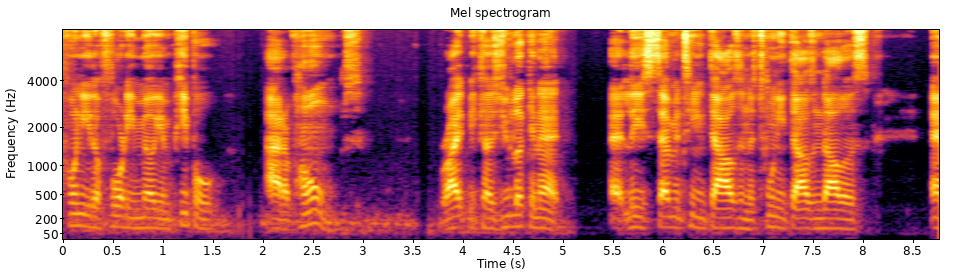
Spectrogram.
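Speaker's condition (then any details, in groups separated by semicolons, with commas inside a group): No condition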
